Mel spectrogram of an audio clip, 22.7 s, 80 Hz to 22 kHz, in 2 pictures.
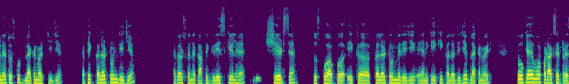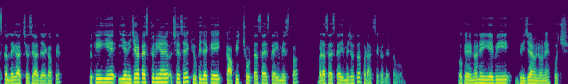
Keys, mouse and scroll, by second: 19.4 click, 20.2 click.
